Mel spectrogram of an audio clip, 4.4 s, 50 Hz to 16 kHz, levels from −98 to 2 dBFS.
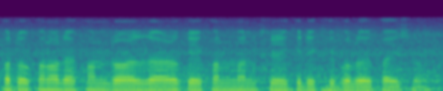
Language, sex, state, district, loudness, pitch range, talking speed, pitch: Assamese, male, Assam, Sonitpur, -18 LUFS, 120-130 Hz, 120 wpm, 125 Hz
